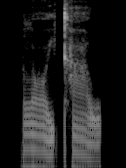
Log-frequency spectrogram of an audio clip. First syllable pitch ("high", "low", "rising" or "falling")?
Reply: low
